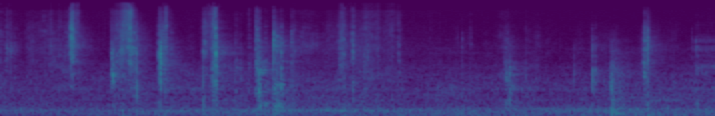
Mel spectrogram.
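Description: Tarot cards being shuffled by hand before a draw, a close, quiet run of crisp riffling flutters in uneven bursts that thin out toward the end.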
